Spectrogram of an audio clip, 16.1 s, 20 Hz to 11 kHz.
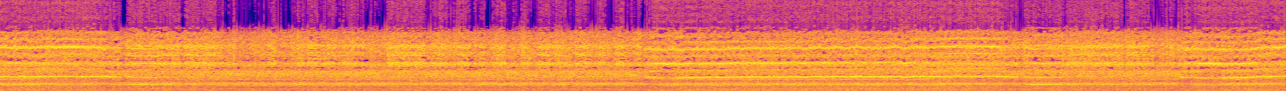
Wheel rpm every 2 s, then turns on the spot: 220, 230, 230, 230, 220, 210, 230, 230.
none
